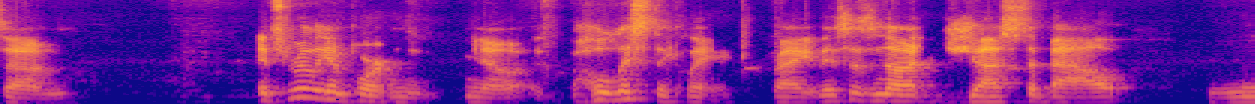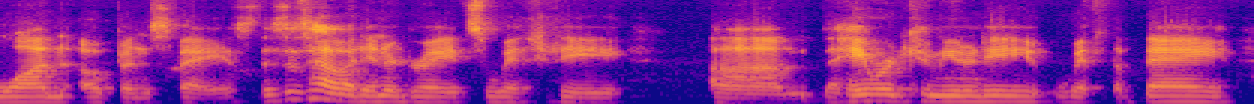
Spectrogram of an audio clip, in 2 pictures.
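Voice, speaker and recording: A man's voice: medium pitch, pushed and bright, rough recording. Earnest man explaining in conversation. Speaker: interview guest, open space campaigner. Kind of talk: conversational interview answers.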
